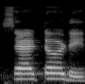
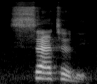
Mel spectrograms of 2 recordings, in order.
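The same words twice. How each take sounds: First: The middle syllable has a full vowel. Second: The middle syllable is reduced to schwa. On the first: The speaker calls it wrong. "we will not pronounce it Saturday" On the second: The speaker calls it right. "converted to E R due to schwa sound"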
